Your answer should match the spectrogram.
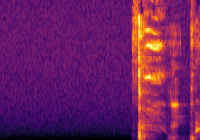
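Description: A man coughs sharply once near the end, after quiet room tone, with a brief second burst just after it.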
